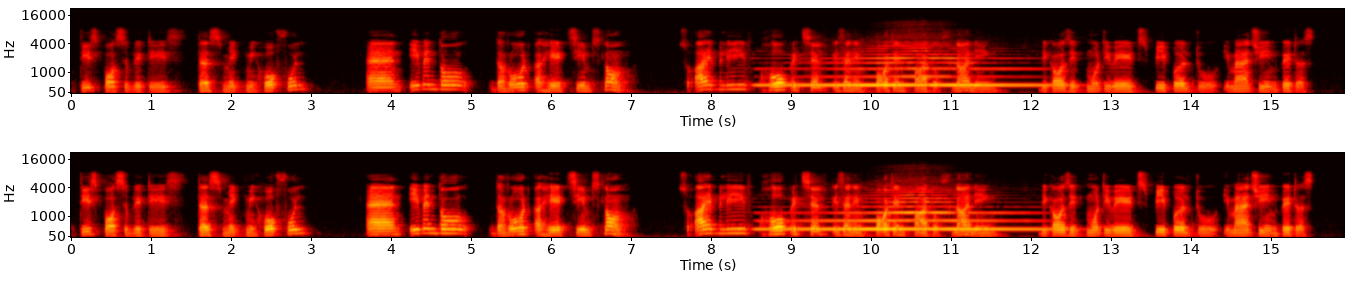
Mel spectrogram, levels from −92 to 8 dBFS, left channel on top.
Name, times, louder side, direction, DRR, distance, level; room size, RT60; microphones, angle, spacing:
voice 1, 0.0-3.0 3.7-5.0 5.2-7.0 7.8-11.6 12.1-15.5, right 3 dB, 25° right, 0.3 m, -33 dB
sound 1, 8.5-12.5, right 1 dB, ahead, 0.8 m, -31 dB
2.7 x 2.1 x 2.9 m
head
